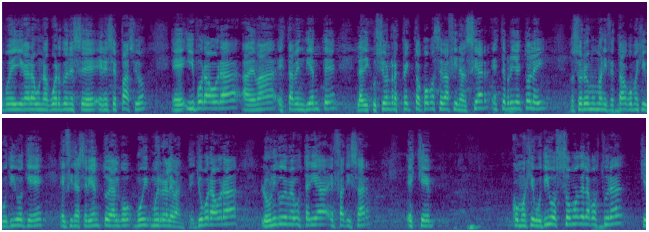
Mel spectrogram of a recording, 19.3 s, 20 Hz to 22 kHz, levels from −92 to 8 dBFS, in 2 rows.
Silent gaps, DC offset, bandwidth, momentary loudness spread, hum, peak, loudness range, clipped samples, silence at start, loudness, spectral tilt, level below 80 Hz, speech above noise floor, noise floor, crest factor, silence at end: none; under 0.1%; 14 kHz; 7 LU; none; -12 dBFS; 2 LU; under 0.1%; 0 s; -26 LUFS; -4.5 dB/octave; -64 dBFS; 27 dB; -53 dBFS; 14 dB; 0 s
